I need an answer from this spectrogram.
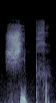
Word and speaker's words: Chypre: So remember, we've got this Y letter here, but then phonetically when you pronounce it, it's like I, okay? Chypre.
